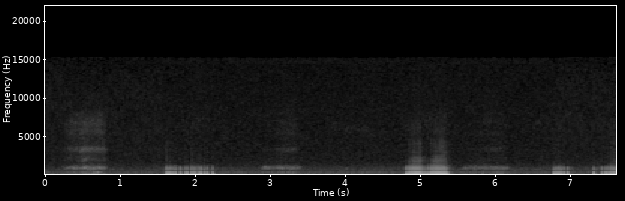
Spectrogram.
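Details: Duke sleeping and snoring: rough, low rattling snore bursts recurring irregularly between quiet stretches, with soft purring breaths in between; snoring.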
